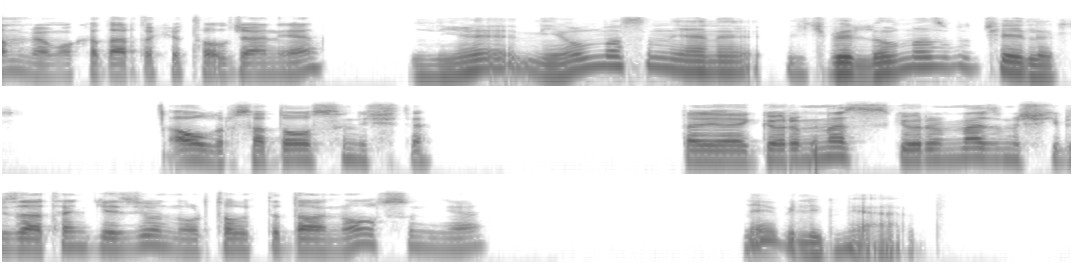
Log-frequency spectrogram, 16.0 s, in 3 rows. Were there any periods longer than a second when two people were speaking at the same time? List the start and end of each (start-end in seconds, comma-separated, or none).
none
